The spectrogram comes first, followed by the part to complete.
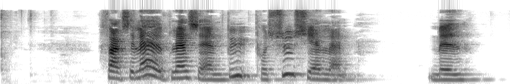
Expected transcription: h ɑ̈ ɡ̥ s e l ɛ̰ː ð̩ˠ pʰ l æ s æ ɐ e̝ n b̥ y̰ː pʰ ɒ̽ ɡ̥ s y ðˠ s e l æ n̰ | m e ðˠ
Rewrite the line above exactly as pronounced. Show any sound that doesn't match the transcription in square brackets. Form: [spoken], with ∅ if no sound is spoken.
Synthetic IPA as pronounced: [f] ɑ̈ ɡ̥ s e l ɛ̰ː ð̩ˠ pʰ l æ s æ ɐ e̝ n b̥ y̰ː pʰ ɒ̽ [∅] s y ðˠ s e l æ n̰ | m e ðˠ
